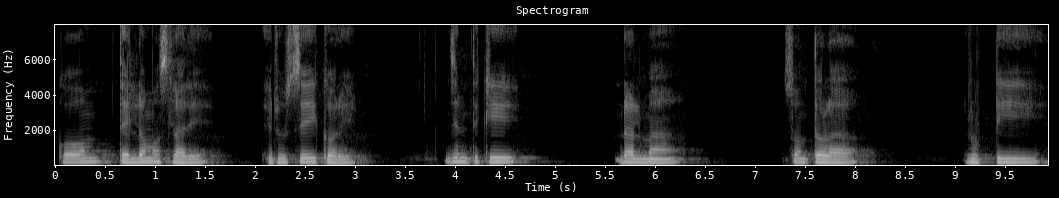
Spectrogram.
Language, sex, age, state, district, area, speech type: Odia, female, 30-45, Odisha, Kandhamal, rural, spontaneous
